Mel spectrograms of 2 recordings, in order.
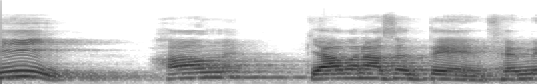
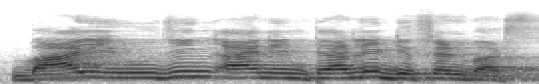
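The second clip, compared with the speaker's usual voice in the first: slow dictation; much slower than usual. Shown as a demonstration. Teacher dictating rule one.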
